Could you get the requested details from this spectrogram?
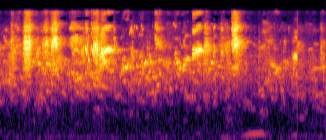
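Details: Budgerigar breeding pairs chirping: a dense, scratchy chatter of quick high chirps and warbles, steady throughout with brief louder bursts and no pauses.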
